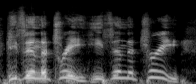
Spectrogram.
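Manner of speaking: very high-pitched frantic alert; Jim's excited voice. Retold or imitated. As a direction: imitate an excitable hunting buddy, pitch way up. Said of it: "you can just hear it in Jim's voice".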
